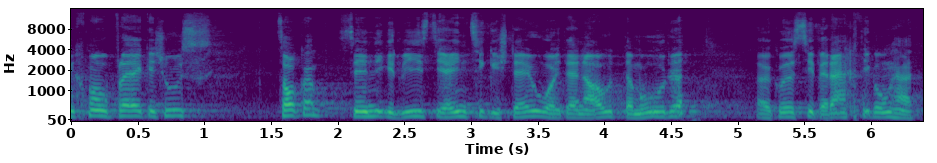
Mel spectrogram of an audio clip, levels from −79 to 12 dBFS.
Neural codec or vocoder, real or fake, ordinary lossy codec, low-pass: vocoder, 44.1 kHz, 128 mel bands, Pupu-Vocoder; fake; none; 14.4 kHz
